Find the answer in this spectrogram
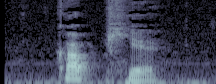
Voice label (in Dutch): "kapje", Dutch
